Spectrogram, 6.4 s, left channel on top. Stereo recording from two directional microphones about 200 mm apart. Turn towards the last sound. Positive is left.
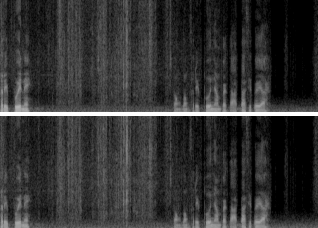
turn(degrees=0)  # may be behind; listen again after turning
